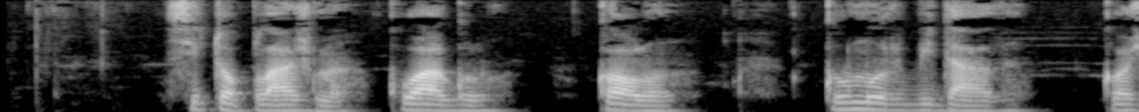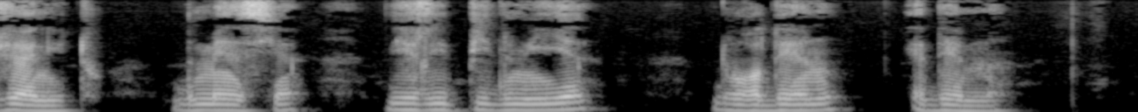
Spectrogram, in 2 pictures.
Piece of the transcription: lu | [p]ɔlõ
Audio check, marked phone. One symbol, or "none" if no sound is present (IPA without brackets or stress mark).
k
